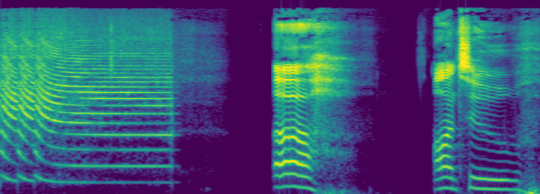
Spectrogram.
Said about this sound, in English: So once again, air horns.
